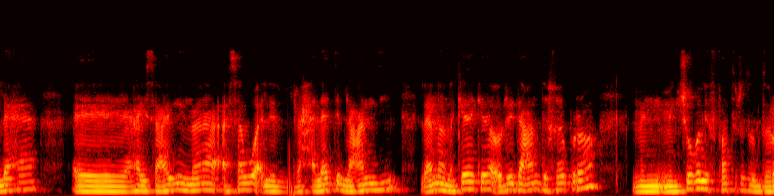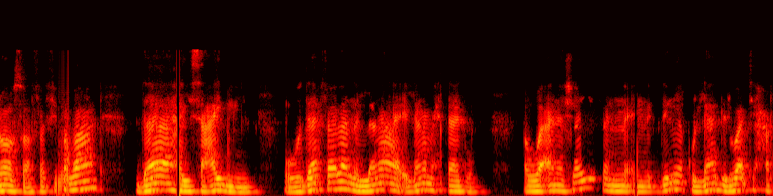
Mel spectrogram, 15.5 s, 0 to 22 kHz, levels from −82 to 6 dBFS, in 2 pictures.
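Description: Unconcealed Bluetooth headset packet loss occurs at 2.88–2.95 s, 8.31–8.44 s, 9.51–9.55 s and 14.10–14.12 s. Short voice packets between headset and phone went missing and were replaced with silence rather than patched over. The first two events scatter about 38 ms and 60 ms of gaps across their spans, with no single gap longer than 15 ms, and sound like rough crackling chop. The later two are brief abrupt holes of about 30 ms and 23 ms. The wideband mSBC link carrying the speech gives it only a light graininess.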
